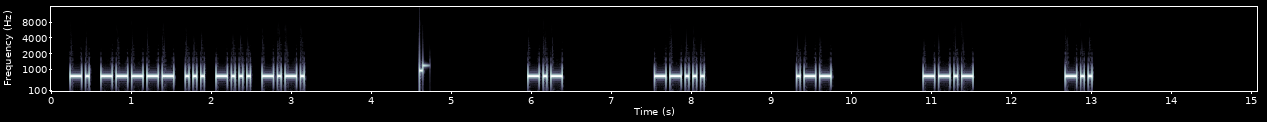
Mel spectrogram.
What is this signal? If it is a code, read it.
Morse code, heard as a keyed tone, about 25 wpm, spaced as for 11 wpm, 700 Hz. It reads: N0SBC K7WQD
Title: USA Call Signs - 8x Character Spacing - 25wpm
